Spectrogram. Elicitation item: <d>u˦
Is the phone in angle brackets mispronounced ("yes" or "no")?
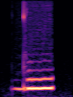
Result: no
